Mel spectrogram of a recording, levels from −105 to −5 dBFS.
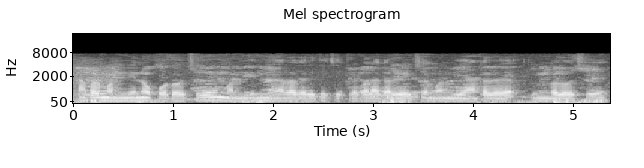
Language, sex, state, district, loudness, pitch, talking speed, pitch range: Gujarati, male, Gujarat, Gandhinagar, -17 LUFS, 100 Hz, 65 wpm, 100-110 Hz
